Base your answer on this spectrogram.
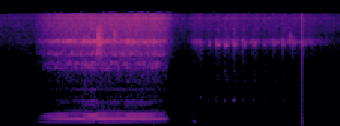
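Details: Snoring during sleep: a loud, rough, low rumbling snore lasting about two seconds, then softer rattling breaths and a sharp click.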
